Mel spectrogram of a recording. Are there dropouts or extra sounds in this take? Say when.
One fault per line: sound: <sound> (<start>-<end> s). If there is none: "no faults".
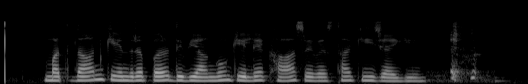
sound: cough (4.5-4.9 s)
